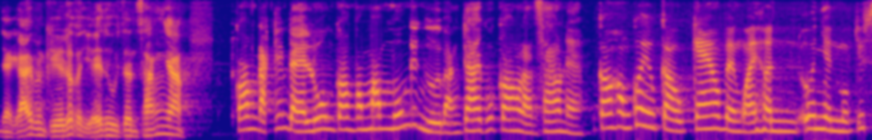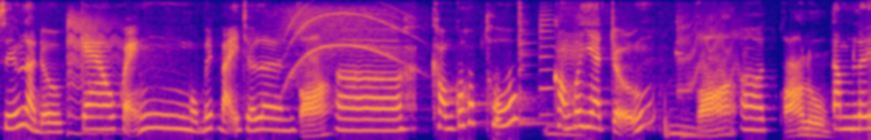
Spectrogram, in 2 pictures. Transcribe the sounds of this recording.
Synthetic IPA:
ɲaː˨˩ɣaː˨˦jɓe˧nki˧əzə˦˥t̚laː˨˩ḛ˧˥˩t̪ʰɨ˧t͡ɕe˧nsa˨˦ŋɲa˧ | kɔ˧nɗa˨˩k̚ɗi˨˦ə˦nɗe˨˩lu˧ənkɔ˧nkɔ˧nma˧wŋ͡mmu˨˦ənkaː˨˦jŋɨ˨˩əjɓa̰ː˧˨nt͡ɕaː˧jku˧˩əkɔ˧nlaː˨˩msaː˧wnɛ˨˩kɔ˧nɦə˧wŋ͡mkɔ˨˦ʔi˧əwkə˨˩wkaː˧wve˨˩ŋwa̰ː˧˨jɦï˨˩ŋ̟ʔɨ˧əɲi˨˩nmo˨˩t̚t͡ɕu˦˥t̚si˨˦əwlaː˨˩ɗɨ˨˩əkːaː˧wxwaː˧˩nmo˨˩t̚me˦˥t̚ɓa˧˩jt͡ɕə̰ː˧˩le˧nkɔ˨˦ʔəː˨˩xə˧wŋ͡mkɔ˨˦hu˦˥k͡p̚t̪ʰu˨˦ək̚xə˧wŋ͡mkɔ˨˦zaː˧t͡ɕɨ̰˧˩˨əŋ˨˩kɔ˨˦ʔəː˨˩kɔ˨˦lu˧ənt̪ə˧mli˨˦

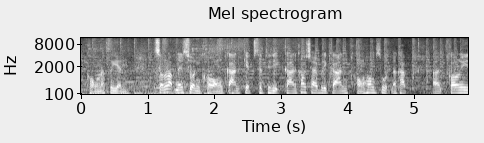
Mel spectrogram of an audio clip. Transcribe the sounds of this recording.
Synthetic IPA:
kʰɔː˩˦ŋna˦˥k̚ɾi˧ənsa˩˦mɾa˨˩p̚na˧jsu˨˩ənkʰɔː˩˦ŋkaː˧nke˨˩p̚sa˧t̪ʰi˨˩t̪ḭ˨˩kaː˧nkʰaː˥˩wt͡ɕʰaː˦˥jbɔː˧ɾi˦˥kaː˧nkʰɔː˩˦ŋɦɔ˥˩ŋsa˧mu˨˩t̪̚na˦˥kʰɾa˦˥p̚ | ʔkɔː˧ɾniː˧

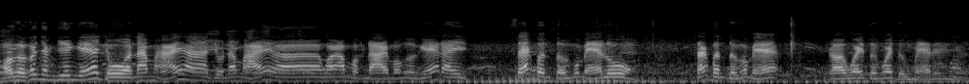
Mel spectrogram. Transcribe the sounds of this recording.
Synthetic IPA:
mɔ̰˧˨jŋ˨˩əjkɔ˨˦ɲə˧nvi˧ənɣɛ˨˦t͡ɕu˨˩ənaː˧mhaː˧˩jhaː˧t͡ɕu˨˩ənaː˧mha̰ː˧˩jəː˧kwaː˧ŋʔa˧mvə˨˩t̚ɗaː˨˩jmɔ̰˧˨jŋɨ˨˩jɣɛ˨˦ɗə˧jsaː˦˥k̚ɓe˧nt̪ɨ̰˨˧˨əŋku˧˩mɛ̰˧˨lu˧ən | saː˦˥k̚ɓe˧nt̪ɨ˨˧˨əŋku˧˩mɛ̰˧˨zəː˨˩jkwa˧jt̪ɨ˨ŋkwa˧jt̪ɨ̰˧˨əŋmɛ̰˧˨ɗə˧˨

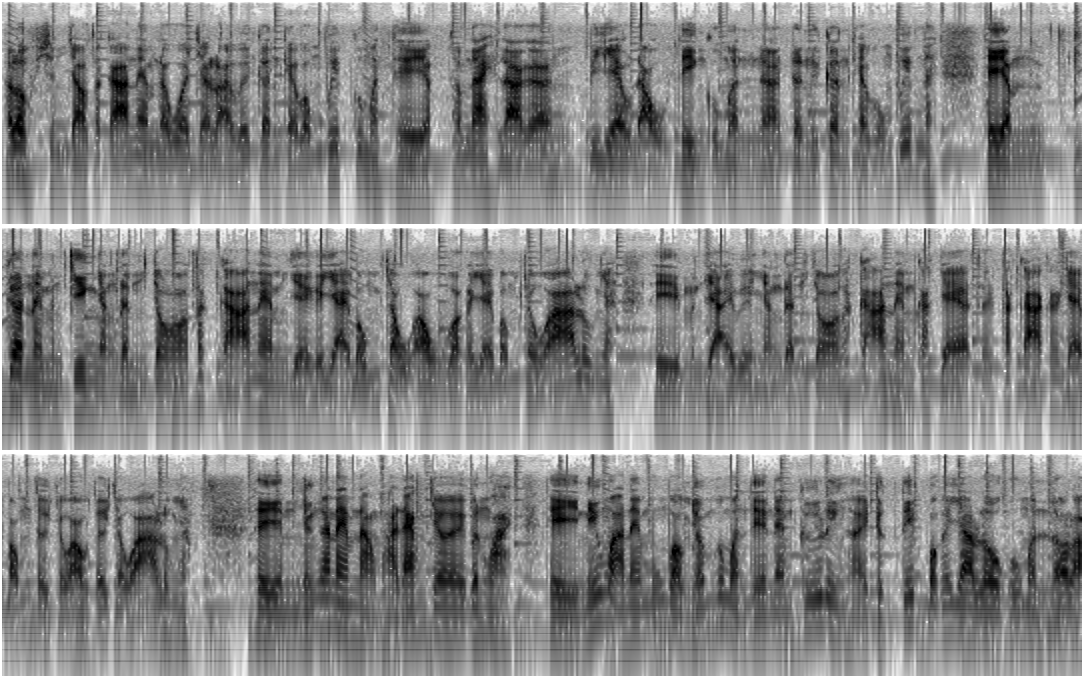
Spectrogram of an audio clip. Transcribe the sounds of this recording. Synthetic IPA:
haː˧lo˧sï˧nt͡ɕaː˨˩wt̪ə˦˥kaː˧˩a˧nʔɛ˧mɗa̰ː˧˥kwa˧jt͡ɕəː˧˩la̰ː˧˨jvəː˨˦jke˧nkɛ˧˩wɓa˨˦wŋ͡mfi˦˥əp̚ku˧˩əmï˨˩ŋ̟t̪ʰi˨˩ho˧mna˧jlaː˨˩˨vi˧zɛ˧wɗə˨˩wt̪i˧ənku˧˩əmï˨˩ŋ̟ː˨˩t͡ɕe˧nkaː˨˦ke˧nkɛ˨˩wɓa˨˦wŋ͡mvi˦˥p̚na˨˩jt̪ʰi˨˩ʔə˨˩mkaː˨˦ke˧na˨˩jmï˨˩ŋ̟t͡ɕi˧əŋɲə̰˧˨nɗḭ̈˧˨ŋ̟t͡ɕɔ˧t̪ə˦˥t̚kaː˧˩ʔa˧nʔɛ˧mve˨˩kaː˨˦jzaː˧˩jɓa˨˦wŋ͡mt͡ɕə˧wʔə˧wvaː˨˩kaː˨˦jzaː˧˩jɓa˨˦wŋ͡mt͡ɕə˧wʔaː˨˦lu˧ənɲaː˧t̪ʰi˨˩mï˨˩ŋ̟za̰ː˧˩jɲə̰˧˥nɗḭ˧˨ŋ̟t͡ɕɔ˧t̪ə˦˥t̚kaː˧˩ʔa˧nʔɛ˧mkaː˦˥k̚za˧˩t̪ə˦˥t̚kaː˧˩kaː˦˥k̚zaː˧˩jɓa˨˦wŋ͡mt̪ɨ˨˩t͡ɕə˧wʔə˧wt̪əː˨˦jt͡ɕə˧wʔaː˨˦lu˧əŋɲaː˧t̪ʰi˨˩ɲɨ̰˧˥ŋʔa˧jŋ̟ʔɛ˧mnaː˨˩wmaː˨˩ɗaː˧ŋt͡ɕəː˧jɓe˧nŋwaː˨˩j | t̪ʰi˨˩ne˨˦wmaː˨˩ʔa˧nʔɛ˧mːu˨˦nvaː˨˩wɲo˨˦mku˧˩˦əmï˨˩ŋ̟t̪ʰi˨˩ʔjn̟ʔɛ˧mkɨ˨˦li˧ənɦḛ˧˨jt͡ɕɨ˨˩k̚t̪i˦˥əp̚t͡ɕɔ˧˩kaː˨˦jzaː˧lo˧ku˧˩əmï˨˩ŋ̟ɗɔ˨˦laː˨˩

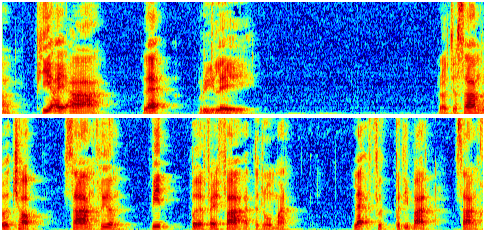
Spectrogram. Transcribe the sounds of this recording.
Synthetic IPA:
n | pʰiː˧ʔa˧jʔaː˧ | lɛ˦˥ʔ | ɾiː˧leː˧ | ɾa˧wt͡ɕa˨˩ʔsaː˥˩ŋwɤː˦˥k̚t͡ɕʰɔ˦˥p̚ | saː˥˩ŋkʰɾɯ˥˩əŋ | pi˨˩t̪̚pɤː˨˩t̪̚fa˧jfaː˦˥ʔa˨˩t̪ʰːa˧noː˧ma˦˥t̪̚ | lɛ˦˥ʔfɯ˨˩k̚pa˧t̪i˨˩ba˨˩t̪̚ | saː˥˩ŋkʰ

